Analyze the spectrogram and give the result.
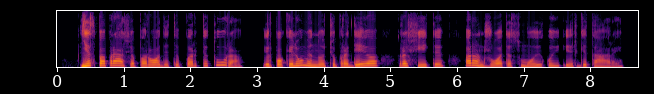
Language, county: Lithuanian, Kaunas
